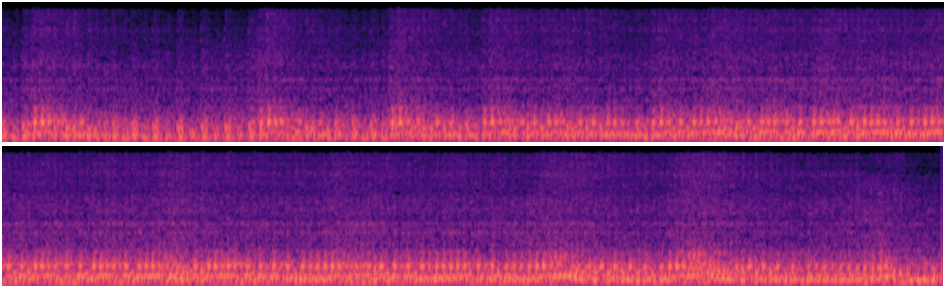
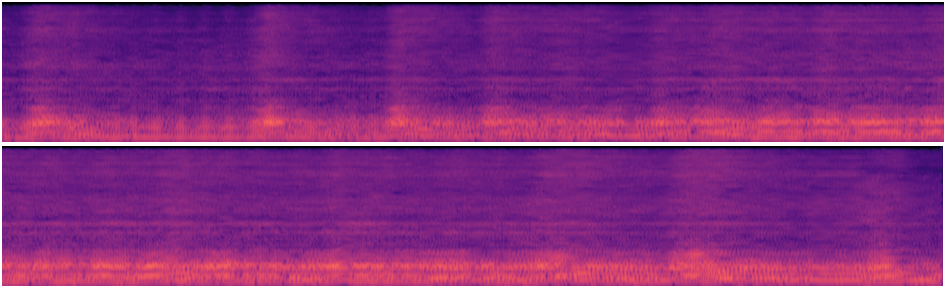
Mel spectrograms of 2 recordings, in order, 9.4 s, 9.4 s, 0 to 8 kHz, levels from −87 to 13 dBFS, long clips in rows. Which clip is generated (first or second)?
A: second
